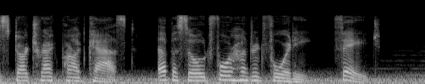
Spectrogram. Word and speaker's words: Phage: See, there's fage, which is the way we pronounce this episode, and then there's fier, which is the yogurt.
